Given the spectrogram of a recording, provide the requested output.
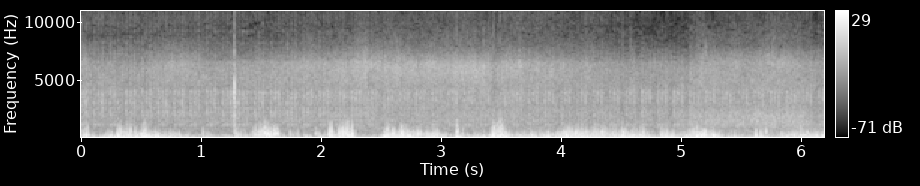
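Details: VW Polo Sedan 2015, morning cold start at idle: uneven, rapid dull tapping over the engine note, a light knock; owner asks whether it is piston knock, cause not confirmed.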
